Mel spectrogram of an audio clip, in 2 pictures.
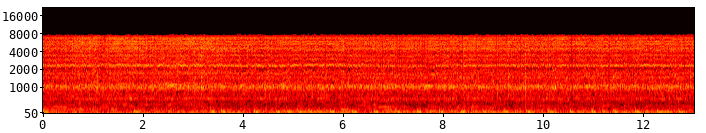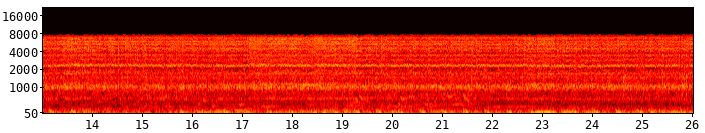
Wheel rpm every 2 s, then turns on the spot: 150, 150, 160, 150, 150, 160, 150, 160, 150, 150, 150, 150, 150.
none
